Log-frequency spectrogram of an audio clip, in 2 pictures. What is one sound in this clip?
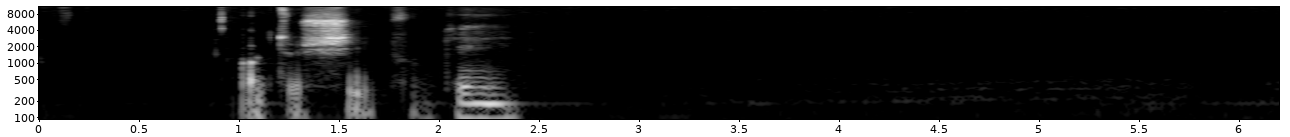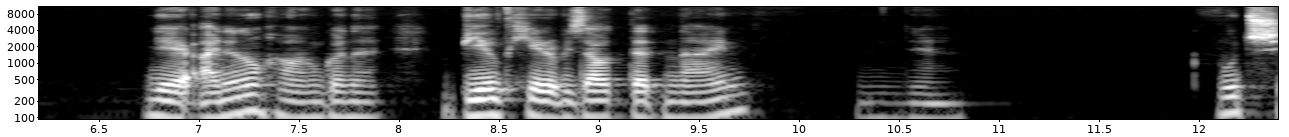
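A young man talks casually and close into a microphone.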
